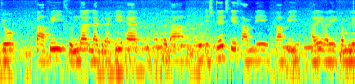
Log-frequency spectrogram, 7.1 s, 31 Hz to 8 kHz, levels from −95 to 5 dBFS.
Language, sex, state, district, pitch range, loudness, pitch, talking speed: Hindi, male, Haryana, Charkhi Dadri, 140-155 Hz, -14 LUFS, 145 Hz, 120 wpm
